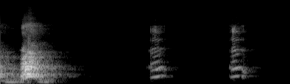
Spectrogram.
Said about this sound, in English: Coco's out barking. So Princess Tia has always got to respond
